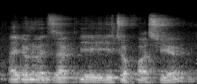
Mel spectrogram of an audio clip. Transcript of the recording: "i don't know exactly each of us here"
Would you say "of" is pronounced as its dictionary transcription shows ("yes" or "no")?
no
